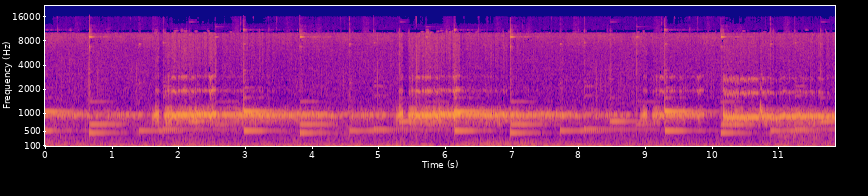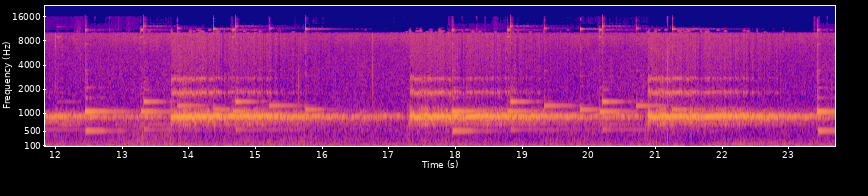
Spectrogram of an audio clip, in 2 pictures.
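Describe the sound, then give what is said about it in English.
Repeated sonar pings ring out in a steady cycle, each sharp tonal transmit pulse trailing into hazy reverberation, followed about a second later by a fainter returning echo from a submarine, over constant low rumble. “Now we hear the complete sequence of transmit pulse, reverberation, and 1 second later, the echo from a submarine.”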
